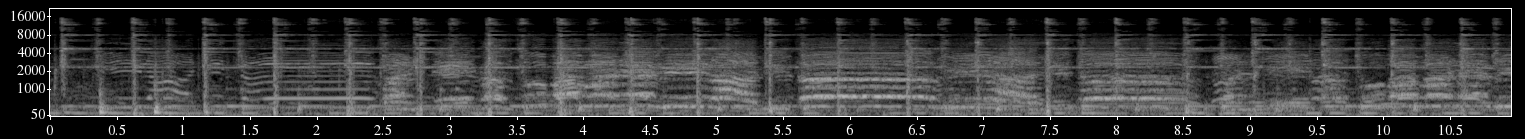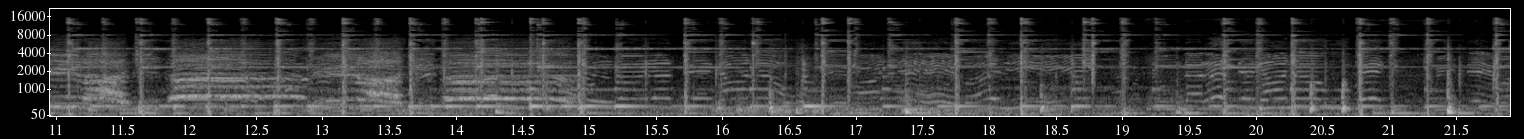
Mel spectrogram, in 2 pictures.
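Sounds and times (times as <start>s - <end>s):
hand cymbals striking: 0.0s - 21.9s
singers chanting: 2.2s - 15.4s.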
